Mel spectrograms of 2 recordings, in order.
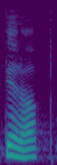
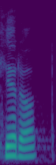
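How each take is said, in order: Both takes have the same delivery.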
